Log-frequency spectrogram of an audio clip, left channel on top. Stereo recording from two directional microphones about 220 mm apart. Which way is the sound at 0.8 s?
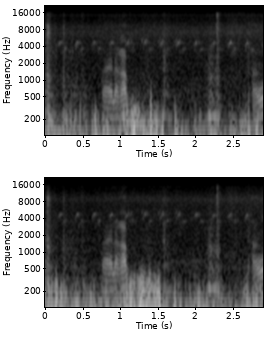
Centre (ahead or behind).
